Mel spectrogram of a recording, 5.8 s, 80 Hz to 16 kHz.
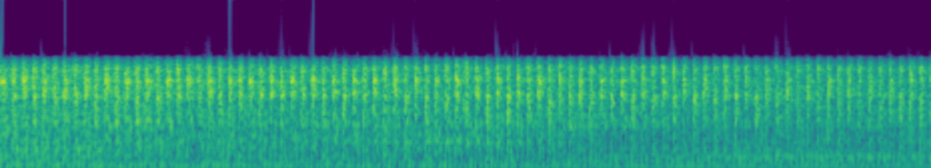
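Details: Toyota 22RE truck engine idling with a steady, even knock about four beats a second; owner unsure whether it comes from the rocker assembly or deeper in the block.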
